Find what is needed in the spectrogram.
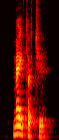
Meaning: diminutive of mijter
- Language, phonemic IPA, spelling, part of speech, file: Dutch, /ˈmɛitərcə/, mijtertje, noun, Nl-mijtertje.ogg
